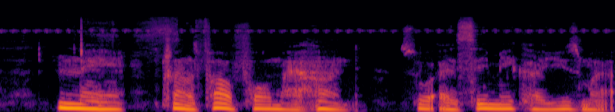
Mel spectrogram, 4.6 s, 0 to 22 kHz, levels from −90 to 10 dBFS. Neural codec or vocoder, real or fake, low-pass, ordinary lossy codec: none; real; none; none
